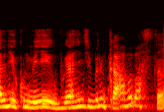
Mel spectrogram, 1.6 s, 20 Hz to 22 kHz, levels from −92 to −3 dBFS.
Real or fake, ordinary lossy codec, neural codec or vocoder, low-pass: real; none; none; none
